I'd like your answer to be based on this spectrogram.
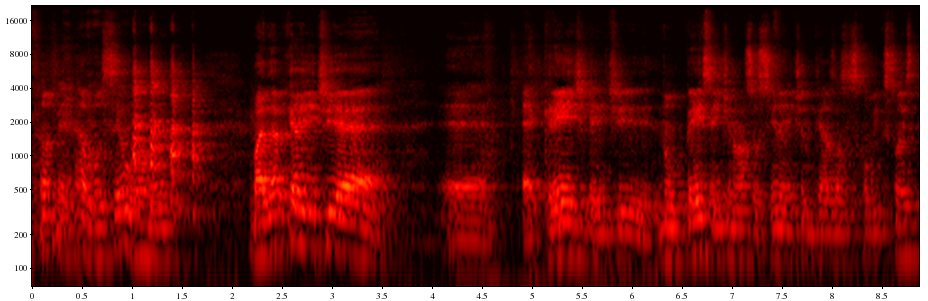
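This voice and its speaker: In a São Paulo accent and a relaxed tone, a man at medium pitch speaks at a moderate pace with ordinary pitch variation and long, frequent pauses, amid noticeable background noise and audible room echo. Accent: Paulistano Brazilian Portuguese. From São Paulo, north zone (Brazil). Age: 30s. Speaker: podcast host, military police officer. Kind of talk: casual chat. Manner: slangy, relaxed.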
